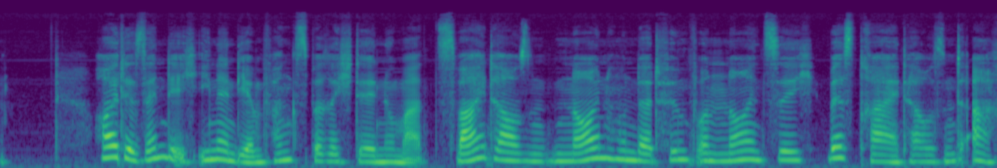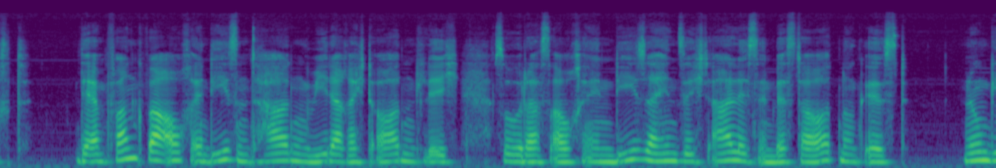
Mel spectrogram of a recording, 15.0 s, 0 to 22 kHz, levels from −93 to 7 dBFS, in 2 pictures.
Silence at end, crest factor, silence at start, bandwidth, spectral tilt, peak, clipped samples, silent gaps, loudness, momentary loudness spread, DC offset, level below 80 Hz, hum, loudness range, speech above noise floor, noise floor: 0 s; 18 dB; 0 s; 15 kHz; -5.5 dB/octave; -4 dBFS; under 0.1%; none; -23 LUFS; 8 LU; under 0.1%; -56 dBFS; none; 2 LU; 26 dB; -49 dBFS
